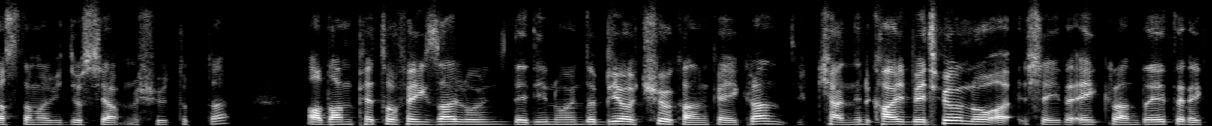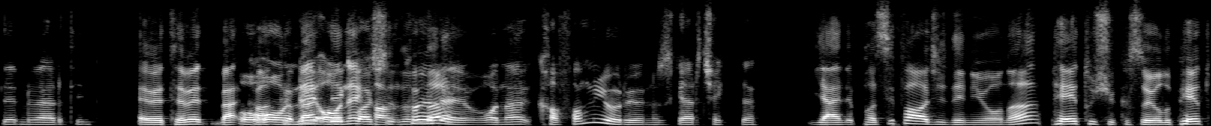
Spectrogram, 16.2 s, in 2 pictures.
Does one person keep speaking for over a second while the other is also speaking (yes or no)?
yes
